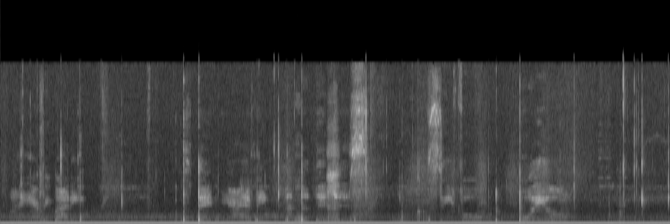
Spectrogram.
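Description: A woman whispering close to the microphone, with small mouth clicks, over a steady low hum.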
